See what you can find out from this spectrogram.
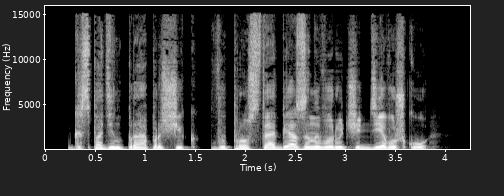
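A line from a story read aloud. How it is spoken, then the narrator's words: Hissed in ear. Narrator (Russian): прошипел он мне на ухо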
